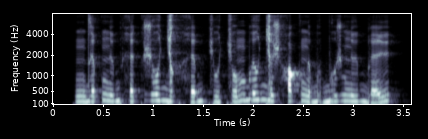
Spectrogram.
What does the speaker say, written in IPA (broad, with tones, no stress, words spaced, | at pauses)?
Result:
ndɛ˩˥pnʉ˩˥bhɛ˩˥kʒo˦˥ ɟɒ˩˥khɛ˩˥bcu˩˥ co˩˥mbə˦˥u̯ ɟɜ˦˥ʒhɒ˦˥knə˩˥bə˩˥ bu˦˥ʒnʉ˦˥ bɛ˩˥y̯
